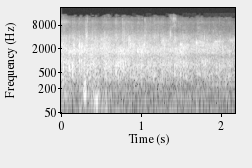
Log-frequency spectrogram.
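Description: Crowd applause during a sermon, a dense, steady wash of clapping that stays fairly faint and even across the whole clip.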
